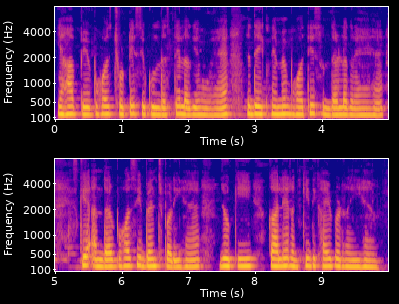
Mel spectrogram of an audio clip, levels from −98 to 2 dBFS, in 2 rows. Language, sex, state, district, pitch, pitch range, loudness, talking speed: Bhojpuri, female, Uttar Pradesh, Gorakhpur, 190 Hz, 180-195 Hz, -16 LUFS, 205 wpm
